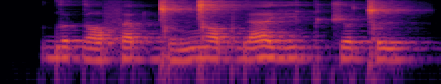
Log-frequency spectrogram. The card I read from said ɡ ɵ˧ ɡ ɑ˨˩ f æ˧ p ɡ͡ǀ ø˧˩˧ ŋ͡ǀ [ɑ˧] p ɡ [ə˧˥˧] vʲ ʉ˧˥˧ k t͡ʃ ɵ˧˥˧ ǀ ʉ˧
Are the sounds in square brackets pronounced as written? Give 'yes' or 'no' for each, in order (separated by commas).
yes, no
